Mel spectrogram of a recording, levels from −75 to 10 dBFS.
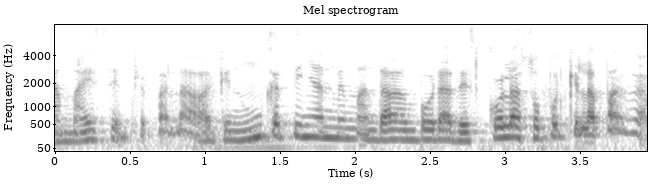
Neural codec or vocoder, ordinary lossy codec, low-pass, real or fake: none; none; none; real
